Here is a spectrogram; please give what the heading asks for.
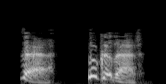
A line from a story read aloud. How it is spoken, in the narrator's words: cried Mr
